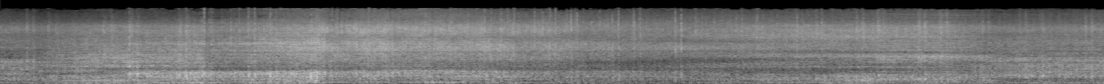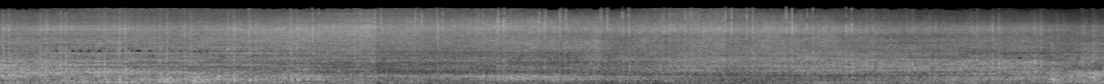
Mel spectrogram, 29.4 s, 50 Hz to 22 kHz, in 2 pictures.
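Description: N-gauge model train (GreenMax Kintetsu 12410 series) running on TOMIX track: a steady rolling noise of wheels and motor, loudest from about two to eight seconds in, then going on evenly.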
